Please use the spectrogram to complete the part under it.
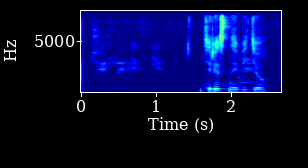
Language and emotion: Russian, neutral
